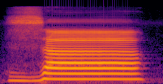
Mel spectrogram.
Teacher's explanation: ज़ा जब हम पढ़ेंगे तो हमारे दोनों दांत ऊपर वाले और नीचे वाले जोड़े जाएंगे और अदा किया जाएगा ज़ा।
